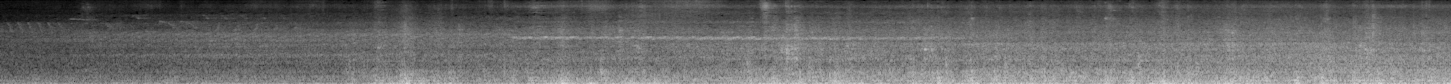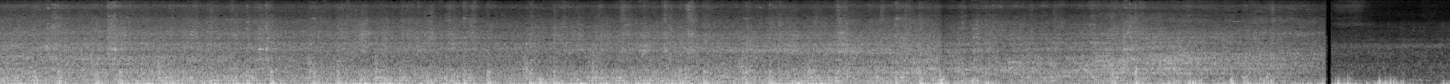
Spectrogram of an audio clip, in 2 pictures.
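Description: Siemens Desiro electric multiple unit running past at close range, its sound building over the first few seconds. A high steady squeal from the wheels lasts from about five to nine seconds in. The sound breaks off abruptly near the end.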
